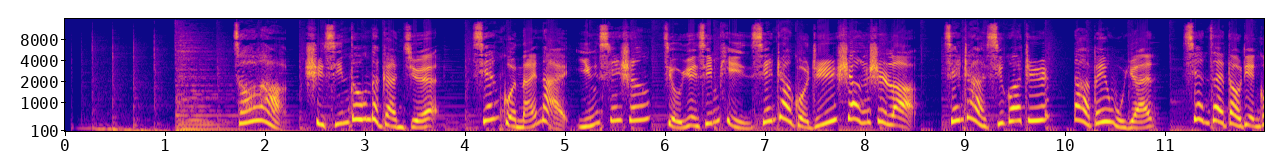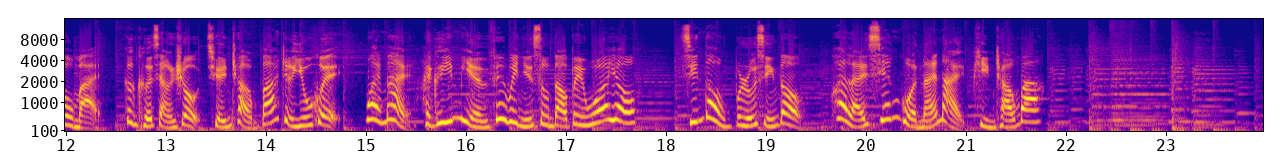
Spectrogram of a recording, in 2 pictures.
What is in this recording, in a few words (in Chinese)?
女 广告活泼; 鲜果奶奶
